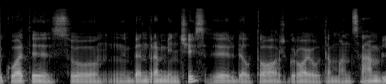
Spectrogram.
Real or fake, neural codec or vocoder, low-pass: real; none; 14.4 kHz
